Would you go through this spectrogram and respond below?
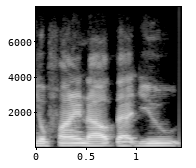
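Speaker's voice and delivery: ordinary talk, nothing marked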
